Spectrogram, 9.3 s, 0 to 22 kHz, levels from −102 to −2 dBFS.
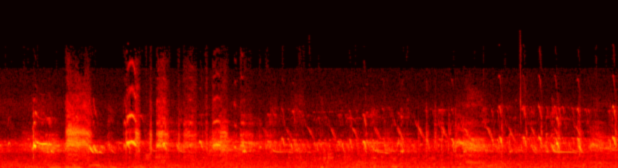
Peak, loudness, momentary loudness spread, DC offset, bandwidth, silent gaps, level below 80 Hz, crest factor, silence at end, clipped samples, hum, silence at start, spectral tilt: -20 dBFS; -42 LUFS; 12 LU; under 0.1%; 16 kHz; none; -74 dBFS; 26 dB; 0 s; under 0.1%; none; 0 s; -1 dB/octave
